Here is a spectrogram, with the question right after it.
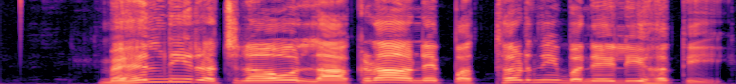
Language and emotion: Gujarati, neutral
